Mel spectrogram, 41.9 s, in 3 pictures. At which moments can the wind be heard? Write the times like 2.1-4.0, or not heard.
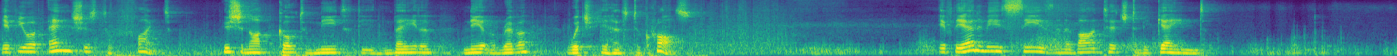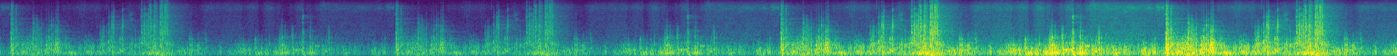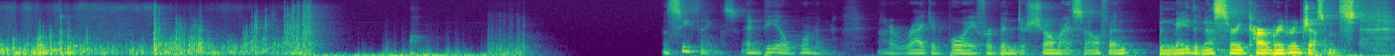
0.0-33.2.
